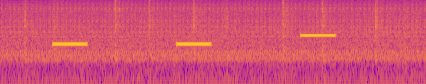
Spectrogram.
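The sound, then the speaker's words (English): Three evenly spaced electronic countdown beeps signalling when to press play, each a short steady tone, the last one pitched slightly higher, sounding clearly over a faint low background hum with no talking. “we're going to have a little audio indicator here. At three beeps, we're going to start it.”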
